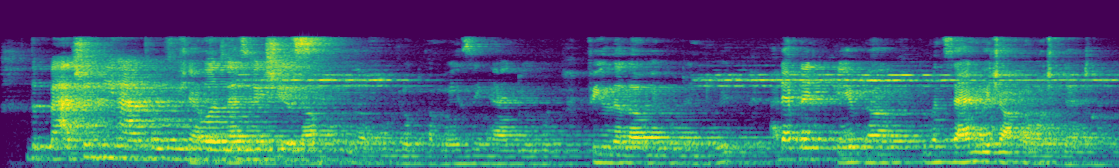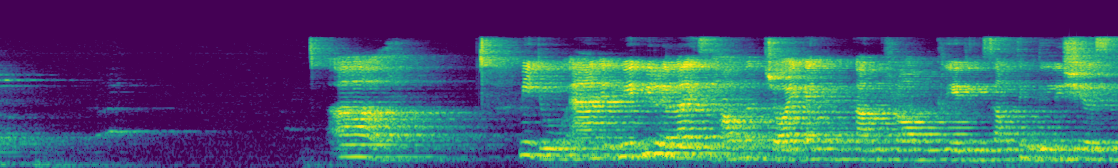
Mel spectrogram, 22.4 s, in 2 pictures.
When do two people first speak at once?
1.8 s

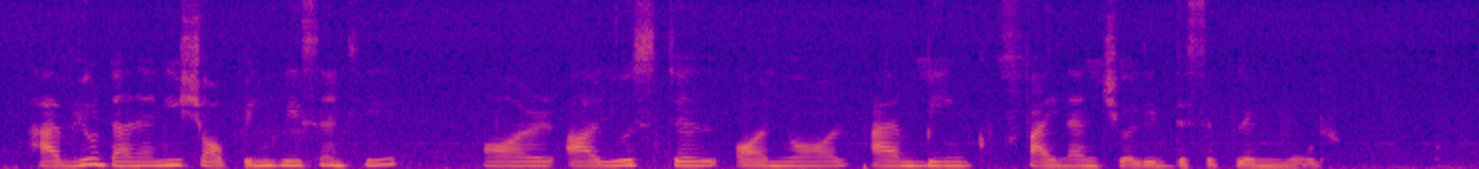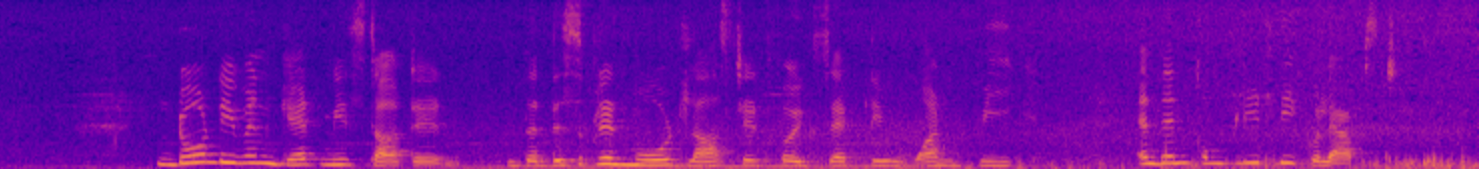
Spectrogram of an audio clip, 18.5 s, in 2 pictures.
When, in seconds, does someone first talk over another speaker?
none

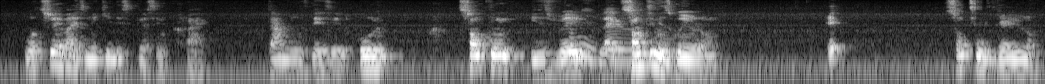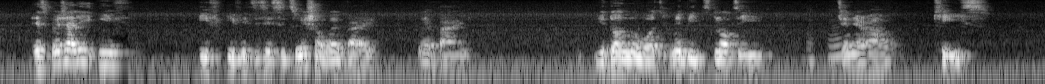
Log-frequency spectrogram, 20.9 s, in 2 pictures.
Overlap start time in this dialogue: 5.7 s

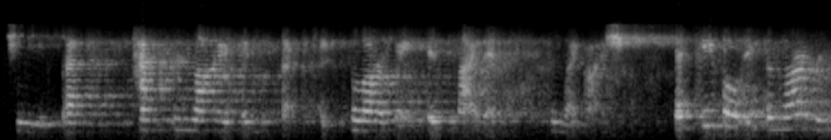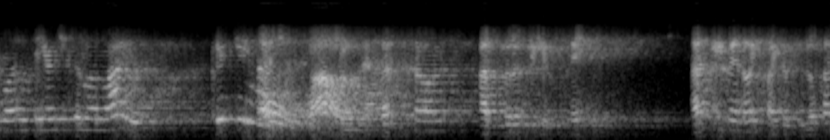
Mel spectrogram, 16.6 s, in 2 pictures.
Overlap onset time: 10.9 s

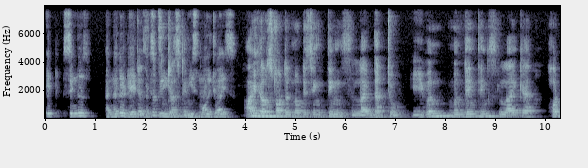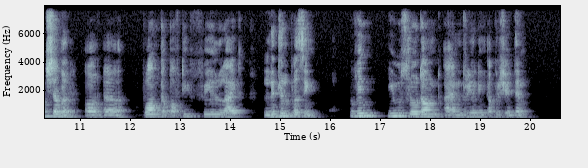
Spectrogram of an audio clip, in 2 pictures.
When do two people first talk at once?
1.7 s

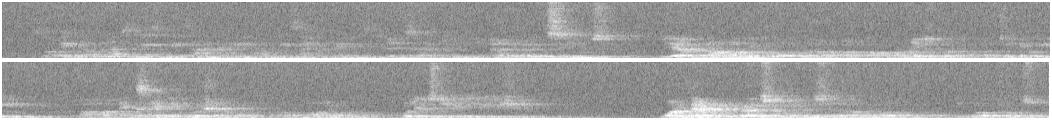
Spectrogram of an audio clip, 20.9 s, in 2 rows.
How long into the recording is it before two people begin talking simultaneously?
none

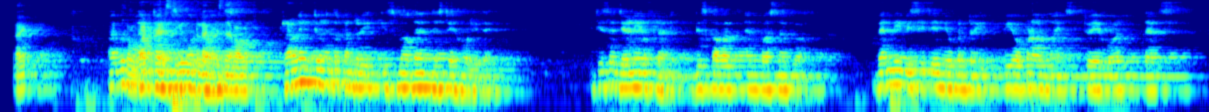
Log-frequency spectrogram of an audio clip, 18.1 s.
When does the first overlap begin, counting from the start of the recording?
1.9 s

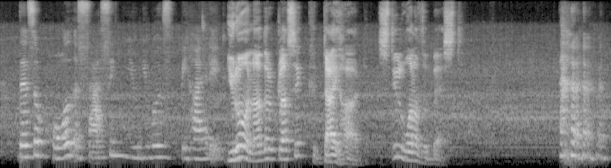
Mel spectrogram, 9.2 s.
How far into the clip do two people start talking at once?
none

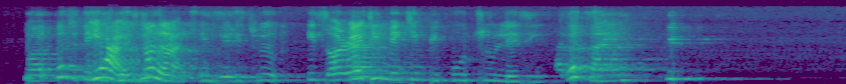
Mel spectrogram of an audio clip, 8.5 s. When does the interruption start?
0.9 s

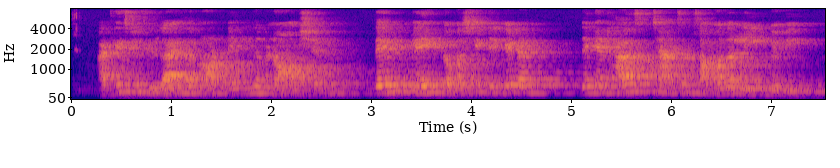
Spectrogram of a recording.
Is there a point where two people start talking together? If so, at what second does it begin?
none

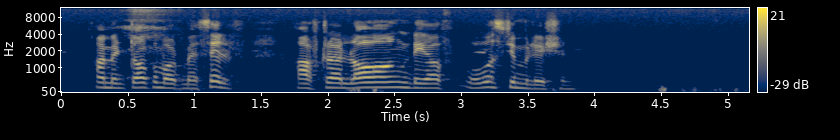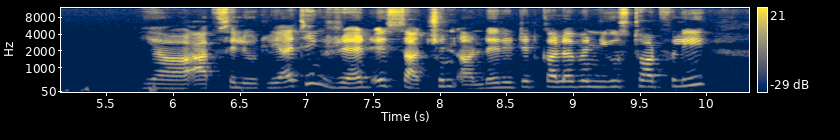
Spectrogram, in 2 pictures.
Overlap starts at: none

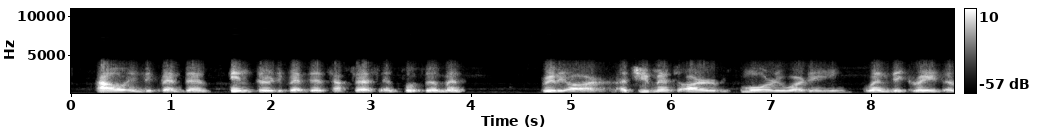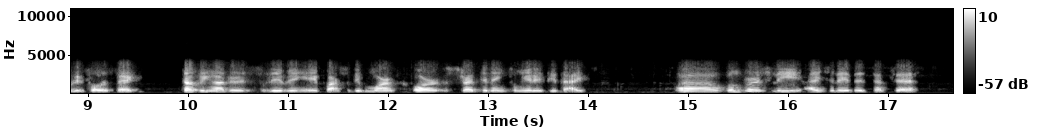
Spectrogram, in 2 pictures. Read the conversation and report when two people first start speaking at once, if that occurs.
none

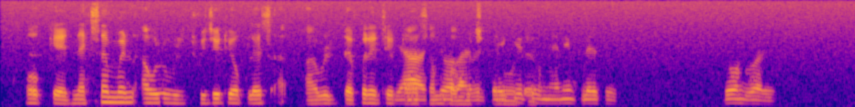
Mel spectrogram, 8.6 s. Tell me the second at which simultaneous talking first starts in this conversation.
3.9 s

